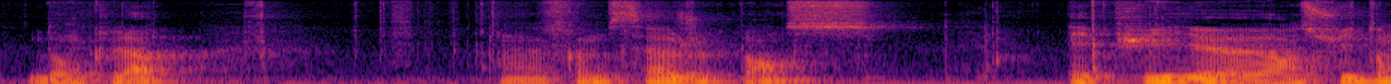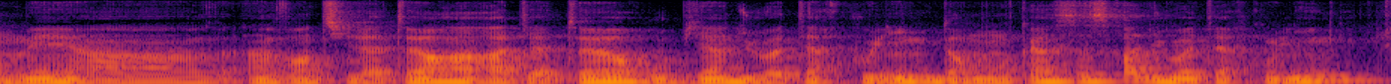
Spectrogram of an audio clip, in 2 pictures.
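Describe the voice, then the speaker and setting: A man's voice: mid-range voice, darkish tone. Guy unboxing pc parts, lots of euh and restarts, roomy echo, bit of hiss. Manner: hesitant, many fillers and restarts. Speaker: tech youtuber. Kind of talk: casual unboxing vlog. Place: room at his desk. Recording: echoey room, faint background noise.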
